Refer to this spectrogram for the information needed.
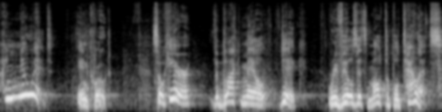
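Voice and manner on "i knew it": high, squealed, surprised woman's voice. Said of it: "she says".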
